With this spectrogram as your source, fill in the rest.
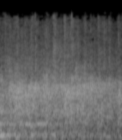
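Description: An audience claps at a machine learning talk on deploying a model to AWS Lambda, a dense, continuous burst of applause that is loud and sustained across the moment, with no voices over it.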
